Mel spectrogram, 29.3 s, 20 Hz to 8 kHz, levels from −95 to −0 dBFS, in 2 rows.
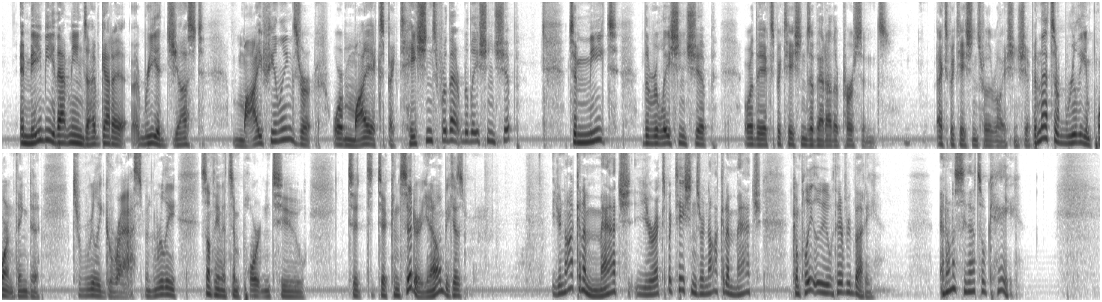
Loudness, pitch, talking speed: -25 LUFS, 140 Hz, 150 wpm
